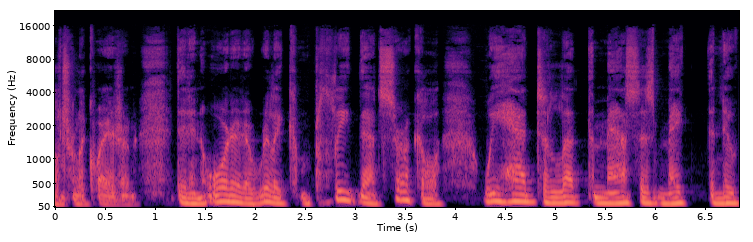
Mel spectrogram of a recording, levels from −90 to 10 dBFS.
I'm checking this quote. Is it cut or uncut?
uncut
